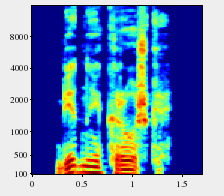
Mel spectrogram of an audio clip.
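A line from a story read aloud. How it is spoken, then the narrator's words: Quiet speech. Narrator (Russian): тихо проговорила Полина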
